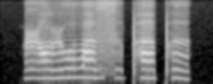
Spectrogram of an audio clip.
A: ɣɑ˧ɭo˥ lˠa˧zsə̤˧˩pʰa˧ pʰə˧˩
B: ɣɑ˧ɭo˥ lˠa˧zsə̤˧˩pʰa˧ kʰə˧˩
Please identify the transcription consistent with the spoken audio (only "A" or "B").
A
